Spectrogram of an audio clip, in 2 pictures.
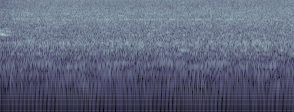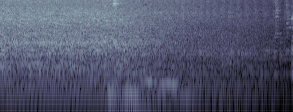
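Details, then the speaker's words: Roadside-found Troy-Bilt push mower after carburetor removal and cleaning with pipe cleaners, started with starting fluid: single-cylinder engine runs strong and even at full throttle, then winds down smoothly at shutoff. Normal running. "Give it a little starting juice. WOAH! SOUNDS LIKE A RUNNING MOWER TO ME."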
